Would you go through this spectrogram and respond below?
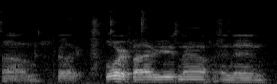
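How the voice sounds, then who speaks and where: A man's voice: lowish voice, fairly even intonation, a little slow. Man, twenties, podcast guest, casual and giggly, roomy echo, faint noise. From born in Nigeria, raised in Northern Virginia. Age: 20s. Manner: laid-back, laughs often, loose filler words. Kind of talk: casual chat. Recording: echoey room, mic at a distance, faint noise.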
